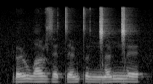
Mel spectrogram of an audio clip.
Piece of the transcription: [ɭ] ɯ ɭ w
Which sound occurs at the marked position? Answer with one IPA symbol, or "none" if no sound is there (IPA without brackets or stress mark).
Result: ɽ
